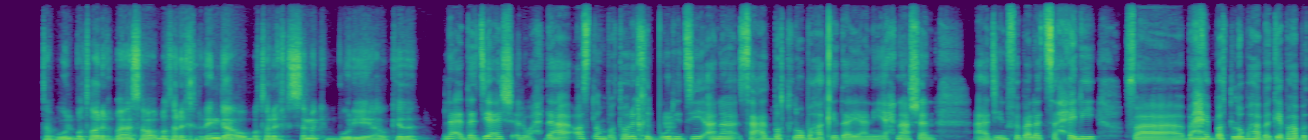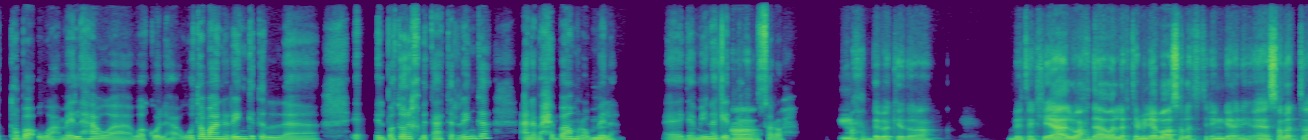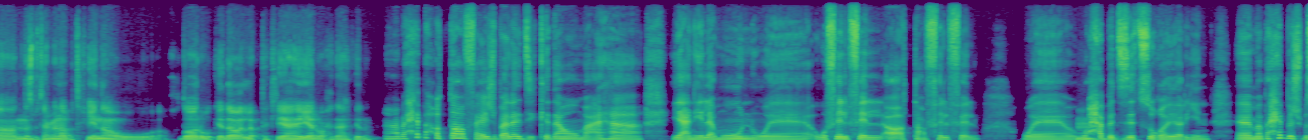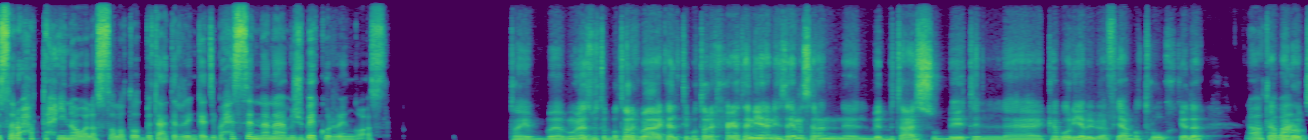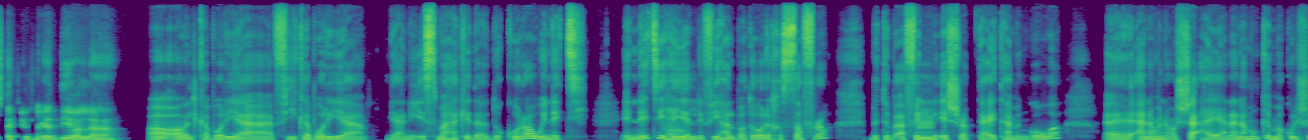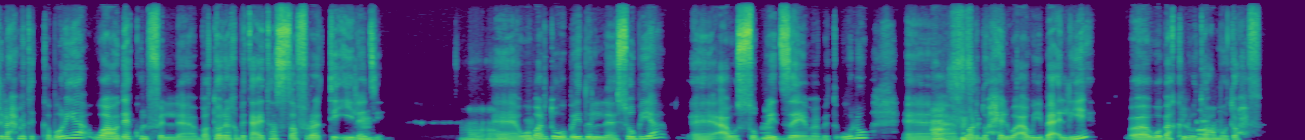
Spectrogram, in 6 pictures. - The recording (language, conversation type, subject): Arabic, podcast, إيه أكتر ذكرى ليك مرتبطة بأكلة بتحبها؟
- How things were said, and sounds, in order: unintelligible speech; tapping; laugh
